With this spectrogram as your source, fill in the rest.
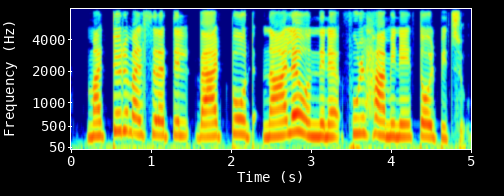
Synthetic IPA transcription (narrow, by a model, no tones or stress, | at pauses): mɐtːo̞ɾumɐlsɐɾɐt̪ːilbaːʈ̚po̞ːɖɨnaːlɨo̞nːinɨfuɭhaːmine̞t̪o̞ːlpit͡ɕːu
